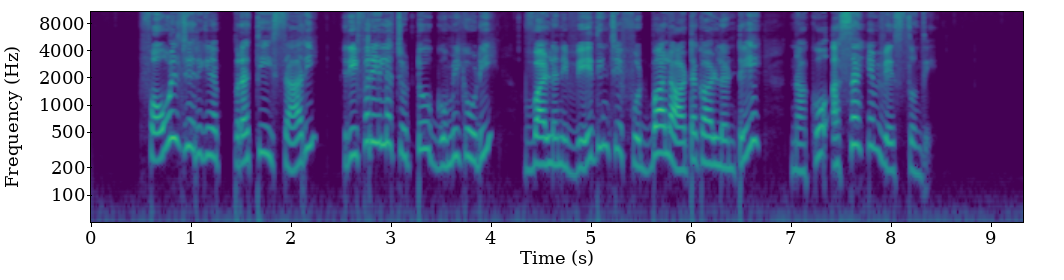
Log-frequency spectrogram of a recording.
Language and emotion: Telugu, disgusted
